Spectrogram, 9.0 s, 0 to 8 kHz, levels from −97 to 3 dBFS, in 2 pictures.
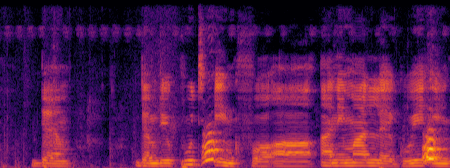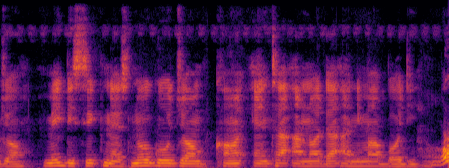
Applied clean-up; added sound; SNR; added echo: none; Bark; -1 dB; reverberation time 0.2 s.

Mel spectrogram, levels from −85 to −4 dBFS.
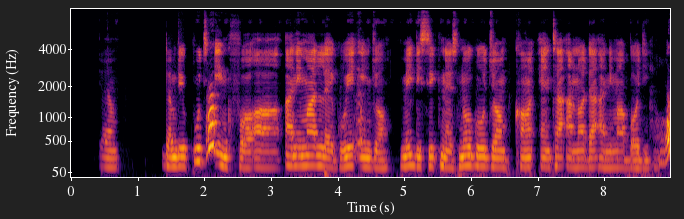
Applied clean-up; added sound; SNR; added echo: neural mask model DeepFilterNet 3.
